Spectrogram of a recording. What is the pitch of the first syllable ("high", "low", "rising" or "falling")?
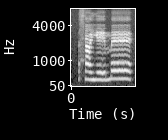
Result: low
